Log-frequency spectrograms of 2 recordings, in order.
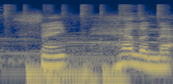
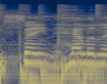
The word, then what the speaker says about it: St. Helena: He's from St. Helena.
